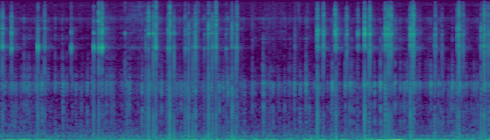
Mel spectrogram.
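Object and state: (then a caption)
Wooden candle lid. Long painted nails tap and scratch across a round wooden candle lid with a printed label. Quick, dry taps with very little ring come in dense runs, mixed with a soft, continuous scratching. A low, dull body sits under short, bright clicking edges.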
